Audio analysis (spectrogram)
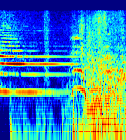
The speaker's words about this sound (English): Green arm coming in with sort of like one of those air horns, and wakes her up with the air horn to see if he can get her to turn, doesn't he?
